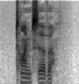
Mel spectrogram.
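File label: "timeserver", British English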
